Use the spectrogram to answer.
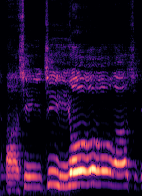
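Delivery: very slow, stretched "아시지요"; drawn-out plea. Acted. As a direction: linger on every syllable of "아시지요". Pleading with God, drawn out. ("아시지요"를 길게 늘이며 간절히)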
